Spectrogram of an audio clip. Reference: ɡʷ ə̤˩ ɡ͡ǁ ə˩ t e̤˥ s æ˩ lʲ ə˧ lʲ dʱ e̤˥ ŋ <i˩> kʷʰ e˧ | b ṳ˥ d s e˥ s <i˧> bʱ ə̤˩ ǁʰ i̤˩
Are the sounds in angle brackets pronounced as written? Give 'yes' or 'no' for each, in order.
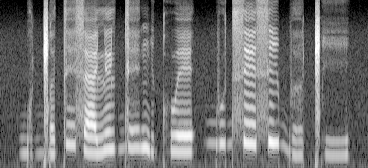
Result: yes, no

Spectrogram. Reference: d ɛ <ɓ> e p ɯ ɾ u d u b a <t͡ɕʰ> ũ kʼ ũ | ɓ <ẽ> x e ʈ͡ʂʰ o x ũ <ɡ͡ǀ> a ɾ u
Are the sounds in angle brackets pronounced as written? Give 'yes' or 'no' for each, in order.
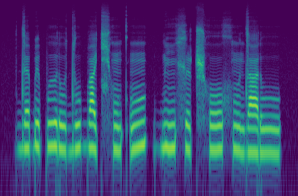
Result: yes, yes, no, no

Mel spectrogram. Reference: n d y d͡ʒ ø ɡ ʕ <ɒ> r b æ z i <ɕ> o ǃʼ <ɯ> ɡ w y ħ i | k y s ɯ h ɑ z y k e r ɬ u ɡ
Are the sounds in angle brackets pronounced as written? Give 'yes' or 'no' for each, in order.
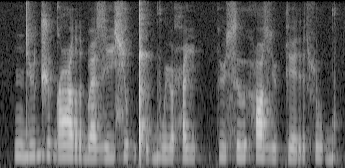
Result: no, yes, no

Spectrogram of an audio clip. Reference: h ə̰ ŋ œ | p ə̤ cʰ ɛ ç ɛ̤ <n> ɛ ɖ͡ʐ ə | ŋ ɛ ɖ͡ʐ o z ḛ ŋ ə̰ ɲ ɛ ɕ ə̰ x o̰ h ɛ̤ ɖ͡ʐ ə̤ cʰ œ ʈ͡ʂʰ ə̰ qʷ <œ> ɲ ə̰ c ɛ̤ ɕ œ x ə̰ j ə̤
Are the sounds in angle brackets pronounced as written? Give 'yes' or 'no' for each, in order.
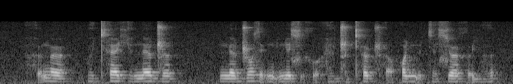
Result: yes, yes

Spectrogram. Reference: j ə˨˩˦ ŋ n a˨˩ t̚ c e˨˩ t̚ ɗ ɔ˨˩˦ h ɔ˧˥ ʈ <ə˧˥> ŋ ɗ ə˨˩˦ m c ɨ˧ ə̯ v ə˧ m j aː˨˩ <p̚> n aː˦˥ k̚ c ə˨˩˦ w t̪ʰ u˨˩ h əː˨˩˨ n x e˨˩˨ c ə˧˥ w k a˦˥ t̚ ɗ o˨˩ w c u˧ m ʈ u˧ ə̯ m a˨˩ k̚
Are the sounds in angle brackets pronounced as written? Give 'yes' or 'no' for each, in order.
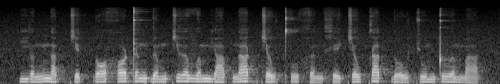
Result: no, yes

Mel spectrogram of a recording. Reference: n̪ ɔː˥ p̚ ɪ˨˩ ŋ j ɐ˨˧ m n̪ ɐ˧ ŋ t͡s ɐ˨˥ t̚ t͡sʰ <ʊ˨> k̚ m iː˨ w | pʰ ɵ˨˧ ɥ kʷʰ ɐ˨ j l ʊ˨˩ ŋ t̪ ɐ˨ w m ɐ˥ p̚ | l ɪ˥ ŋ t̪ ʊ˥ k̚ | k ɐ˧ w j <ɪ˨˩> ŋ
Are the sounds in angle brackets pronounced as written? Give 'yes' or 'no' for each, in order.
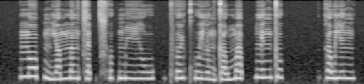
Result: no, no

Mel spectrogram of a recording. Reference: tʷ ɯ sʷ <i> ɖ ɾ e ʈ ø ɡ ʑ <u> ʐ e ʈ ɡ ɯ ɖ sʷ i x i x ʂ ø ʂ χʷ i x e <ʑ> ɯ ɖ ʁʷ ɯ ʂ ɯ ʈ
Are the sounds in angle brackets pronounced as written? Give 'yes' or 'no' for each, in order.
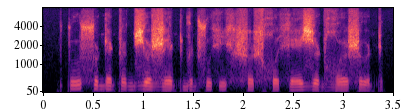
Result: no, no, yes

